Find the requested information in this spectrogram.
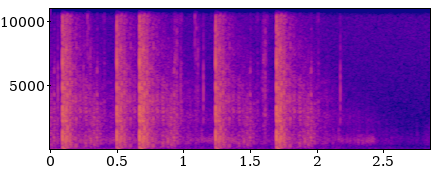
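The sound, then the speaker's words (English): Gunfire from a patrol of soldiers shooting into a snow cave: five sharp, loud cracks in an irregular rhythm, each with a short decaying tail, before everything falls quiet. “Without thinking, Campbell and the rest of the patrol shouldered their weapons and all began firing into the hole.”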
